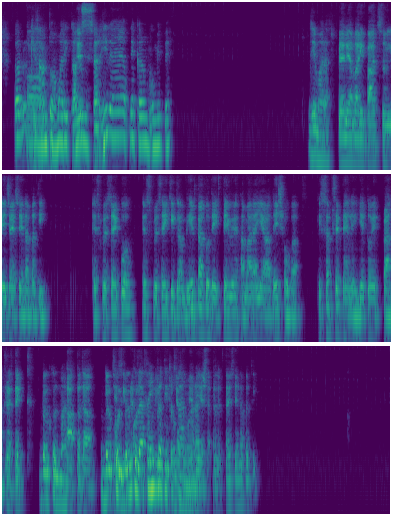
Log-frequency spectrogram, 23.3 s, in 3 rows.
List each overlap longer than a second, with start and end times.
17.8-19.5

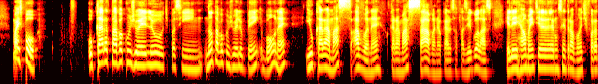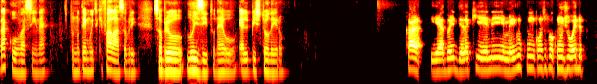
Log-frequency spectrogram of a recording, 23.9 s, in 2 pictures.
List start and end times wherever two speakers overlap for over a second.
none

